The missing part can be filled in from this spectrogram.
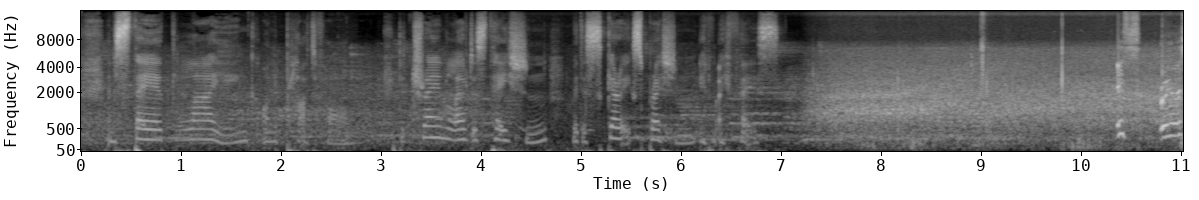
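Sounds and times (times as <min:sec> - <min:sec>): street traffic rushing: 0:07.1 - 0:11.0.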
